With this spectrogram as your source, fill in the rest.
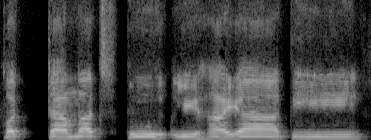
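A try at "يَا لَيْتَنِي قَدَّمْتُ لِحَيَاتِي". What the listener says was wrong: Qaddamtu bukan qaddamat.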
